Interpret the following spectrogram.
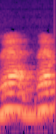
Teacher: जब रे बोलोगे अपनी जीभ गोल घूम जाती है, इसीलिए इसको लुंठित कहते हैं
